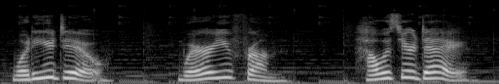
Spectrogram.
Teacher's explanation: Say them with rising tone at the end. Your voice goes up.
